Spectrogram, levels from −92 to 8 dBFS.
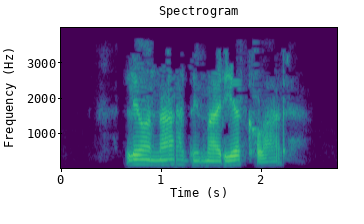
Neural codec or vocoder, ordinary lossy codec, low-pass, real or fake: vocoder, 44.1 kHz, 128 mel bands every 256 samples, BigVGAN v2; MP3, 16 kbps; 3.6 kHz; fake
